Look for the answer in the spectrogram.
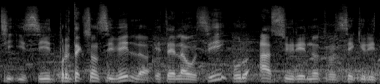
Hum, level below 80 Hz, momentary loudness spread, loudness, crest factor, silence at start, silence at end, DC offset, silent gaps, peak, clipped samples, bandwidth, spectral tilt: none; -72 dBFS; 4 LU; -26 LUFS; 20 dB; 0 s; 0 s; under 0.1%; none; -6 dBFS; under 0.1%; 18.5 kHz; -3.5 dB/octave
